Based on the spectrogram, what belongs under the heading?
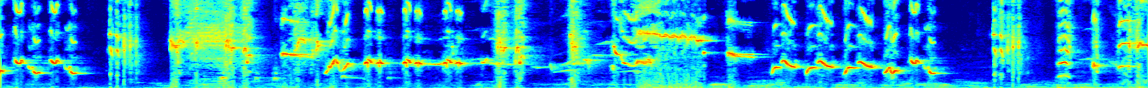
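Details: Oriental magpie-robin (kacer) singing a rich masteran song full of fill-ins and rapid bursts: high whistled notes and sweeping slurs, a harsh rasping burst midway, then quick repeated chirped phrases.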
